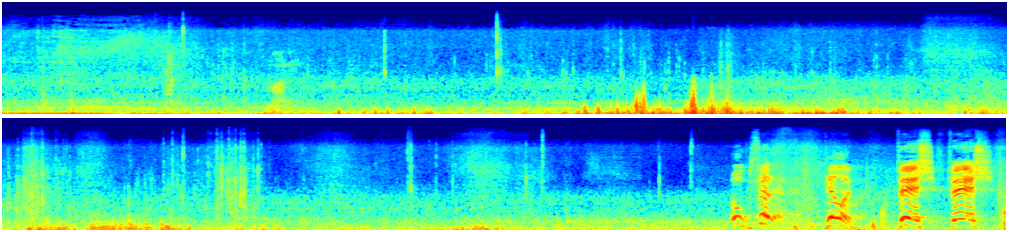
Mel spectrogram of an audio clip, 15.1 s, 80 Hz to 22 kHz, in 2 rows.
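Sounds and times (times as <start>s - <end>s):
wind buffeting microphone: 0.0s - 14.4s
short rustles: 6.8s - 12.4s.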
